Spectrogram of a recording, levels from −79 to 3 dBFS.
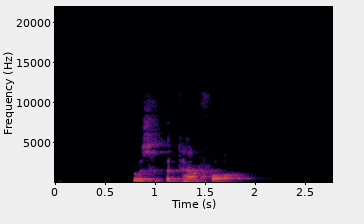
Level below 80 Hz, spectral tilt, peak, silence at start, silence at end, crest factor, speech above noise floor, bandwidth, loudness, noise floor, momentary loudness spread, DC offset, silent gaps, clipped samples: -82 dBFS; -5 dB/octave; -18 dBFS; 0.8 s; 0.8 s; 20 dB; over 56 dB; 12 kHz; -36 LUFS; under -90 dBFS; 12 LU; under 0.1%; none; under 0.1%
